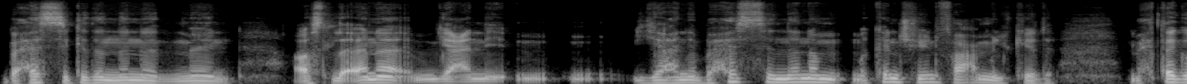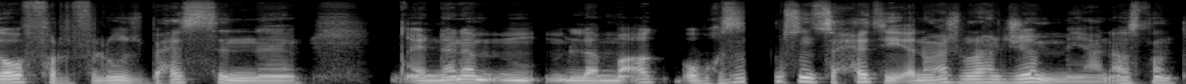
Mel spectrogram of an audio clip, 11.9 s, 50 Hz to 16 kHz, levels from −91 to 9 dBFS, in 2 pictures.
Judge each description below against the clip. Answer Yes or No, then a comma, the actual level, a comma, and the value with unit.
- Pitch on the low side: Yes, low, 120 Hz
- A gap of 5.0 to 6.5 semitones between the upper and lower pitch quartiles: Yes, average, 5.3 semitones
